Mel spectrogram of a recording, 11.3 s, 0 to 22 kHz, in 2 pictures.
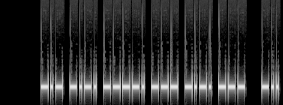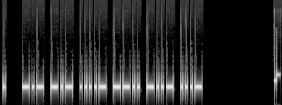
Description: Morse code, heard as a keyed tone, about 25 wpm, 700 Hz. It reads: KC9OCO DE KK4ZXV
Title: USA Callsign DE Callsign 25wpm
